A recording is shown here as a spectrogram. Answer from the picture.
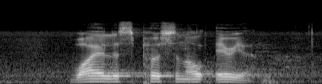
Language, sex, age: English, male, 22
